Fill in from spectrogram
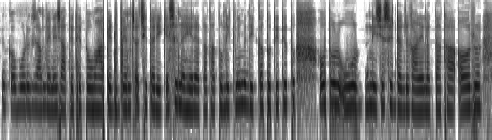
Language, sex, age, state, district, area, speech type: Hindi, female, 18-30, Uttar Pradesh, Jaunpur, urban, spontaneous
